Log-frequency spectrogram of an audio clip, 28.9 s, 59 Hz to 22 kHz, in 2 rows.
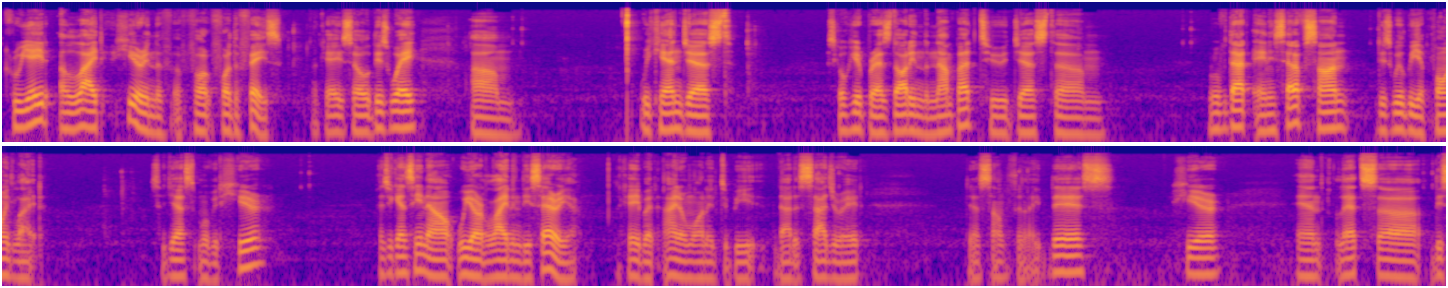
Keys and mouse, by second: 4.4 shift+d, 5.1 click, 7.3 KP_Decimal, 8.7 shift+middle click, 10.0 shift+middle click, 10.7 g, 11.8 click, 14.7 shift+middle click, 15.6 g, 17.4 click, 20.1 shift+middle click, 21.5 g, 22.7 click, 23.3 shift+middle click, 24.6 g, 25.3 click, 28.6 click.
